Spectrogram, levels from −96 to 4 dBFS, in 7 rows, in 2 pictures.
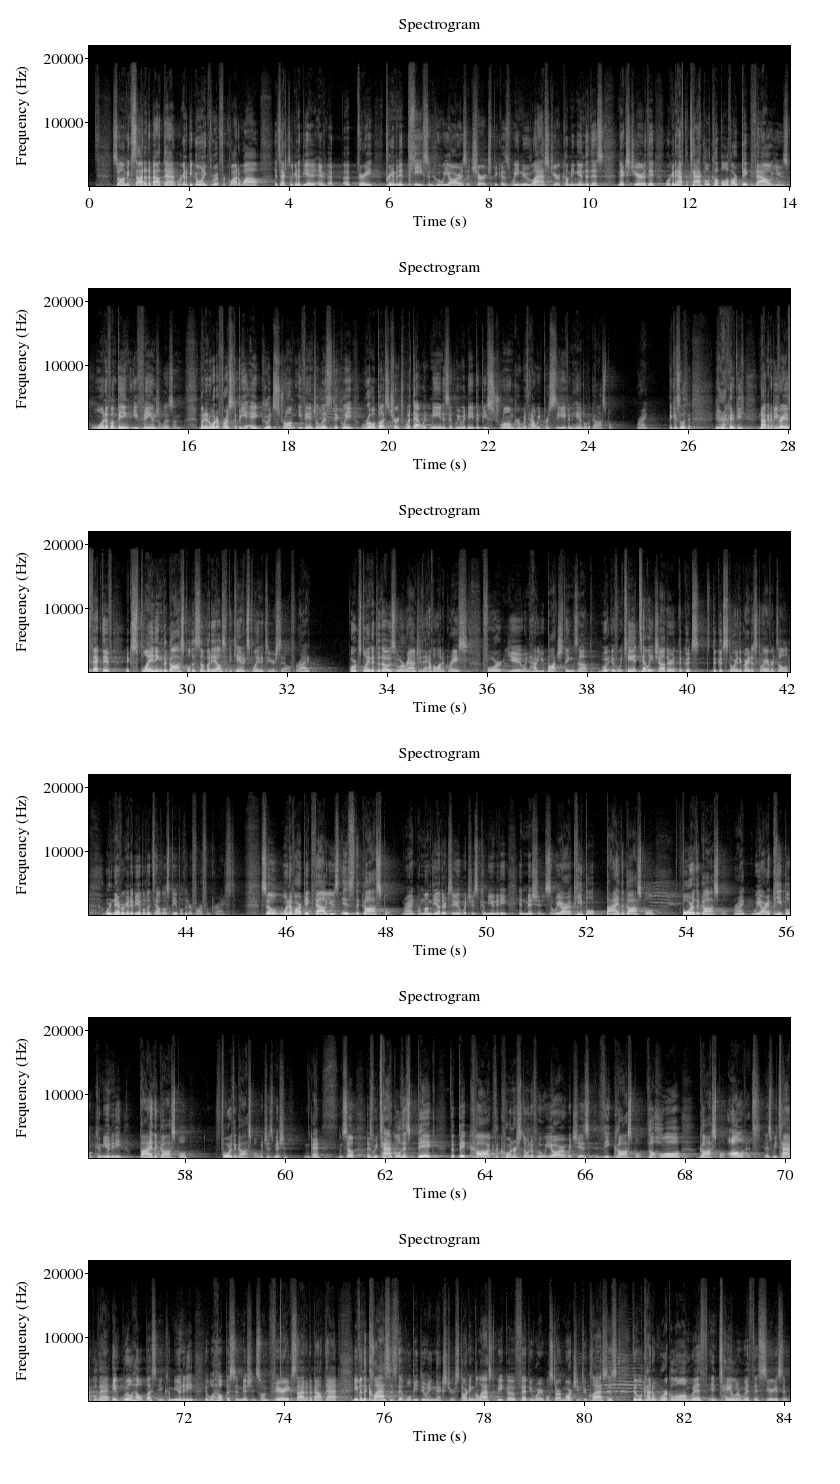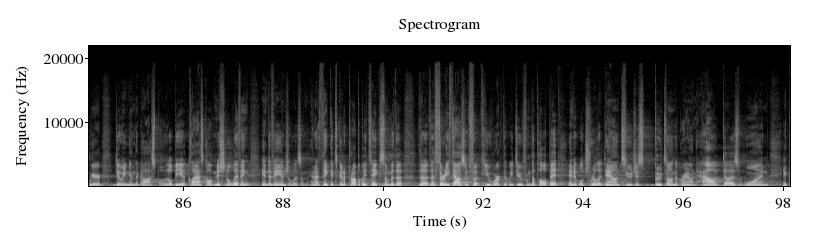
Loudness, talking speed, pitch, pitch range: -24 LUFS, 220 wpm, 135 Hz, 120-155 Hz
